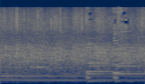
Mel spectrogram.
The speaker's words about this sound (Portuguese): Se você crê, faz alguma coisa aí, dá um aplauso a ele.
